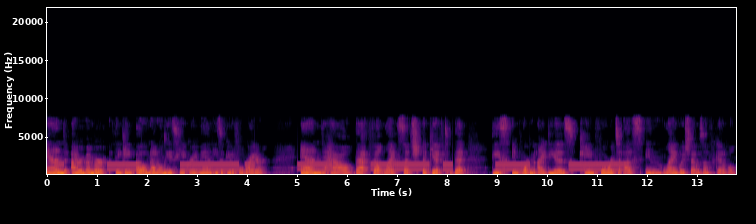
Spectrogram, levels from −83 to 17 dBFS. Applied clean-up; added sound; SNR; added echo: none; Telephone; 13 dB; reverberation time 0.3 s.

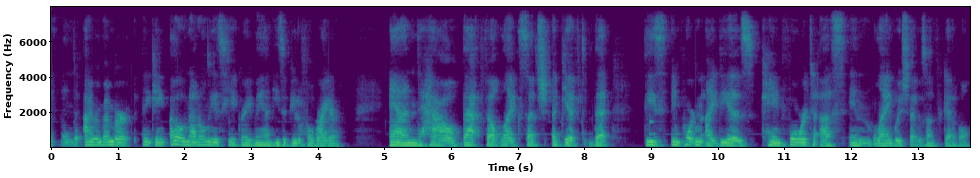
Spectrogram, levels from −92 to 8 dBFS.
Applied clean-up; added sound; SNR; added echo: neural mask model DeepFilterNet 3.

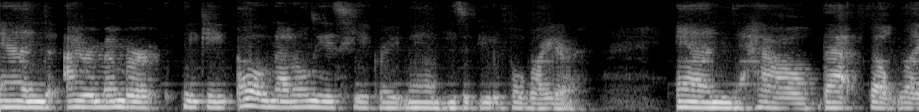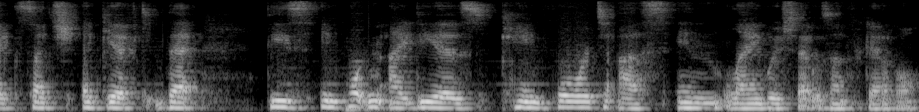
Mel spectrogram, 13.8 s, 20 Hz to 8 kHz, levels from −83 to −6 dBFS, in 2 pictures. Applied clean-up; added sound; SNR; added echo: neural separator model SepFormer DNS4.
